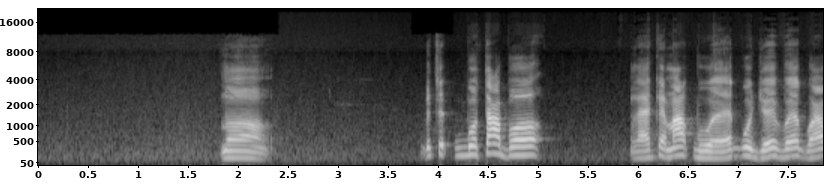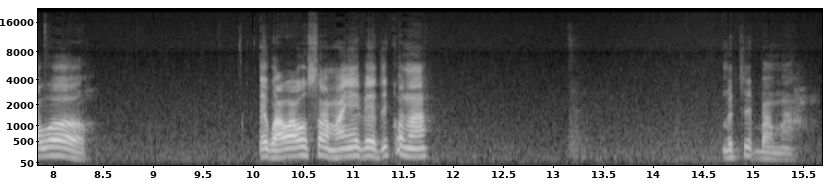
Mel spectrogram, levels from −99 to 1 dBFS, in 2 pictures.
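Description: Nothing stood out on listening, with only a faint room noise sitting about 36 dB below the speech.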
